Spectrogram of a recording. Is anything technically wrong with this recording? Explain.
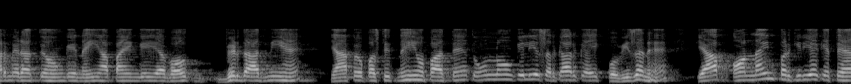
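Yes: there is aliasing across the whole clip. The sound was taken down from 48 kHz to 11 kHz without an adequate low-pass filter before the rate change, so everything above the new limit of 5.5 kHz folded back into the band as mirror-image frequencies unrelated to the original. The folded energy sits roughly 20 dB below the signal, giving sibilant and bright content a gritty, metallic edge, and the spectrum stays full right up to the 5.5 kHz cut-off.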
